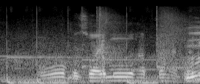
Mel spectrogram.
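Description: A man speaking briefly in Thai over background music with a low, steady bass.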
